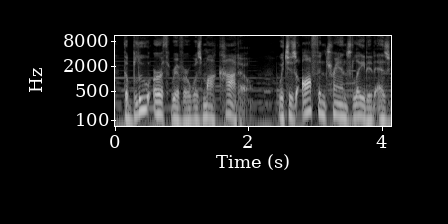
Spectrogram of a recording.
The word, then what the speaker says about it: Mankato: An early clerk or mapmaker slipped, transposed a couple of letters and wrote it down as Mankato with an N.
